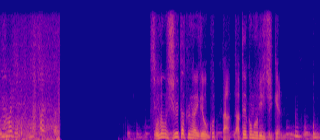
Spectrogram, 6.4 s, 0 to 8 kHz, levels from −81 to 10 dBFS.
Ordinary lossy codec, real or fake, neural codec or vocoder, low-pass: none; fake; codec, 16 kHz in and 24 kHz out, 0.6 kbps, FireRedTTS-2 codec; 7.2 kHz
